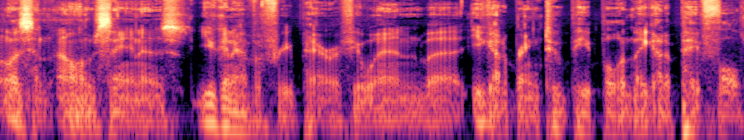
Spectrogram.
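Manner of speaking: low, hushed, menacing mobster voice under the breath.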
